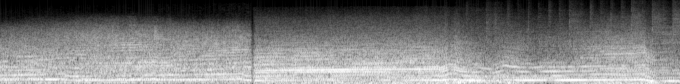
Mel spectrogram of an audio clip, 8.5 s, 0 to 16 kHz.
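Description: A 2012 Mini Cooper Challenge race car in a racing video game drives at a steady high engine drone, with a brief dip in revs midway and shifting pitch near the end, loud and continuous throughout.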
